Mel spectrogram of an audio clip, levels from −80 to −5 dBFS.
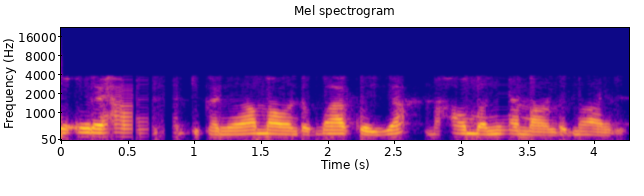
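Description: Throughout the speech, the G.723.1 codec at 6.3 kbit/s leaves nothing above 4 kHz and heavy coding damage: a muffled, hoarse tone with smeared consonants. Its slow, 30 ms-frame voice model blurs transitions, which sets it apart from simple low-pass filtering.

From 0.41 to 0.89 s, VoIP packet loss concealed by the speech codec turns the voice into a stretched sound that fades. The gaps total about 330 ms scattered over 420 ms, with the longest run 120 ms. Unlike a plain dropout, most of the gap is filled with extrapolated sound, though the longest run is muted from its third lost frame.

At 3.29 to 3.41 s, a shorter concealment of about 60 ms, which fits two lost 30 ms frames, briefly smears the voice into a fading sound. Because each decoded frame builds on the last, the sound stays weakened for a short while after packets resume.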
